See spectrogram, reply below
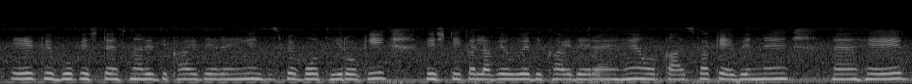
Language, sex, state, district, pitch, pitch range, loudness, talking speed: Hindi, female, Rajasthan, Nagaur, 245 Hz, 235-250 Hz, -30 LUFS, 150 wpm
